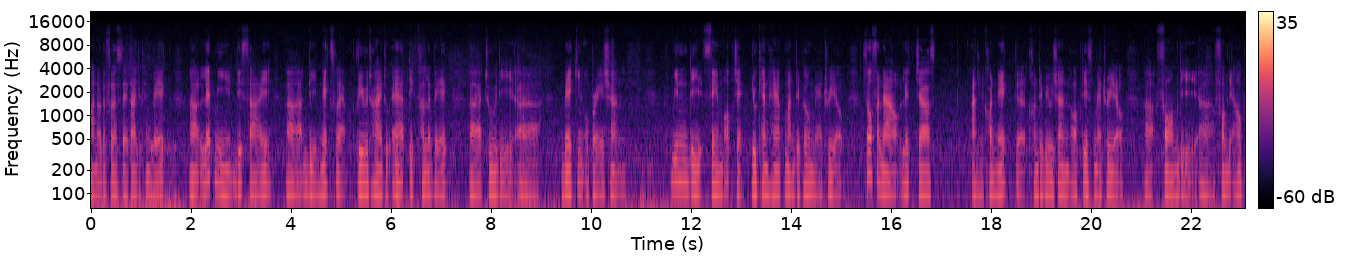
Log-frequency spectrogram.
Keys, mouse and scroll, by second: 4.2 click, 11.8 click, 12.3 click, 16.4 click, 17.5 click, 21.0-22.2 drag.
